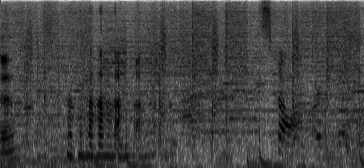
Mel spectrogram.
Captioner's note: laughter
